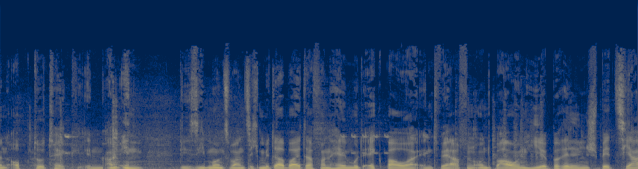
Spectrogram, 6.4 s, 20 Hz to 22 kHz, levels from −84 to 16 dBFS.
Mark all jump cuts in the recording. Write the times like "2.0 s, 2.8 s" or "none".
1.0 s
